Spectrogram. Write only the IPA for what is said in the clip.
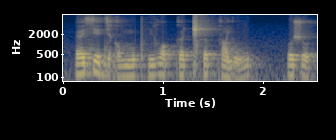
ɛ sʲ ɛ dʲ ɑ ɡ ɔ v m ʊ pʰ i v ɔ kː ɜ ǁʰ ə kː ɑ j u v | ʊ ʃ ʊ

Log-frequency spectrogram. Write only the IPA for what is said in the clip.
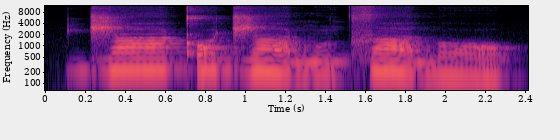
d͡ʒ aː˦ kʼ ɔ˦ d͡ʒ a˦˨ ŋ ũ˨ t͡s a˦˨ n ɔ˨

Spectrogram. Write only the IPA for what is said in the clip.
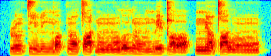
ɭ õ t̪ ĩ ɳ ĩ ŋ͡m ɒ k õ tˤ æ ɗ õː lˠ u l õː ŋ͡m e ɖ ɒː | ŋ͡m ẽ tˤ æ lˠ õː

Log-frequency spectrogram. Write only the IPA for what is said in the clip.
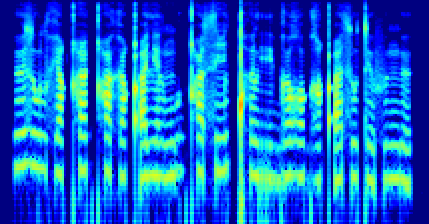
ʏ z u l x e qʰ i ɡ qʰ ə x ʏ qʼ e lʲ a l ŋ u ɡ qʰ ʏ s i l ǃʰ ə l rʲ ɵ ɡ ɵ ʁ o ɡ ʁ ə qʼ e s u t ʏ f ʏ ŋ ʏ

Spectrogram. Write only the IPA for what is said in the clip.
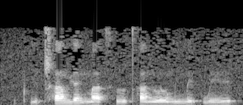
pʰ ḭ˨˩ ʈ͡ʂʰ ä˥ m ɥ ɛ˥˩ n m ä˧˥ t͡sʰ ɹ̩˥˩ t̪ʰ a˥ n l ɤ˥ m i˥ m e˨ ɪ̯ k w e˧˥ ɪ̯

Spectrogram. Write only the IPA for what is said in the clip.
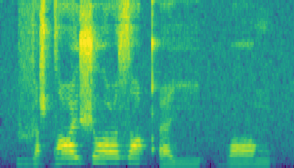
v i˩ ʃ dˤ øː˥ ʃ ɔː˥ zˤ i˥ qʼ iː˩ | b ɔː˩ ŋ

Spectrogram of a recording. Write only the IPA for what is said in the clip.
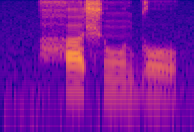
h a˧ ʃ ũ˨ d o˨

